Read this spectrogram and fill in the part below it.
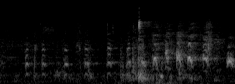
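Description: Chicken clucking on a farm, a run of short close clucks and squawks growing busier and louder toward the end, alone with no talk.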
